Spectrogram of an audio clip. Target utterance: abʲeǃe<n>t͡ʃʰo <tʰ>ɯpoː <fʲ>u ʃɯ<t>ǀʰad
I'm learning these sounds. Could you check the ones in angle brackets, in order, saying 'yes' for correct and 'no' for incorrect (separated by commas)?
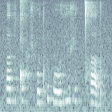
no, yes, no, yes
